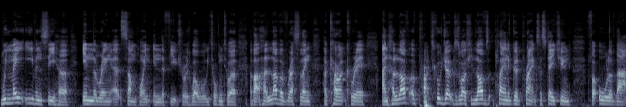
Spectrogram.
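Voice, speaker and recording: A man's plain, everyday voice at a medium pitch, with ordinary pitch variation and a fairly quick pace. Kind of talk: podcast interview host.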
